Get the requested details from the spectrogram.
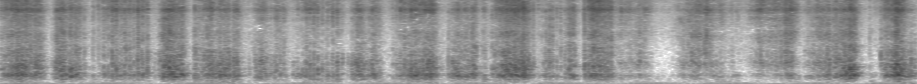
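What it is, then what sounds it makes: Croc-embossed leather bag. Long nails scratch firmly across the textured scales of a black, glossy croc-embossed leather bag. The result is a string of dry, rasping strokes with a warm midrange body, repeating at an uneven pace and swelling and fading with each pass.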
